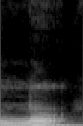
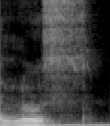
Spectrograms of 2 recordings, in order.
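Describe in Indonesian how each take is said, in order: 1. Kata ini berakhir pada vokal tanpa s. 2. Kata ini diakhiri dengan bunyi s yang terdengar. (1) "tapi nu" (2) "tidak dibaca nus"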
